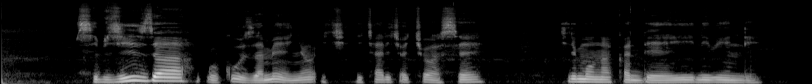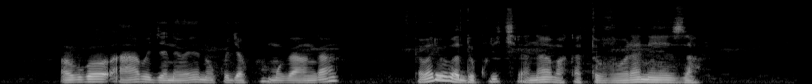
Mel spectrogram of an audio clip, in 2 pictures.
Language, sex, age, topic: Kinyarwanda, male, 18-24, health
